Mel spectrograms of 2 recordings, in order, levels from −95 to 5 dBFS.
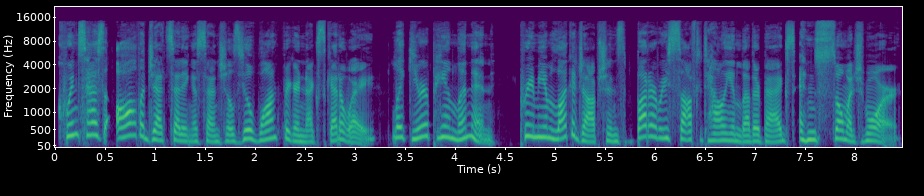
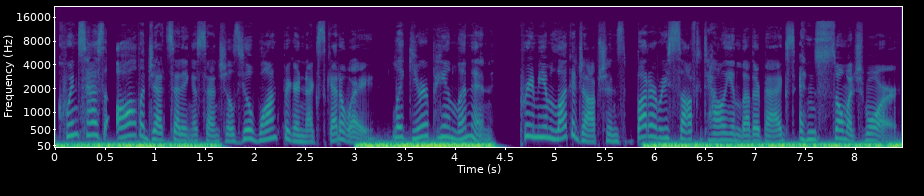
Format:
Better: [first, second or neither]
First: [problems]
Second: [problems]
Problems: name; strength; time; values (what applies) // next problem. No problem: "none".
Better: first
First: none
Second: low rumble; loud; until 1.5 s, from 3 to 4.5 s and from 6 s on; 7 dB below the speech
